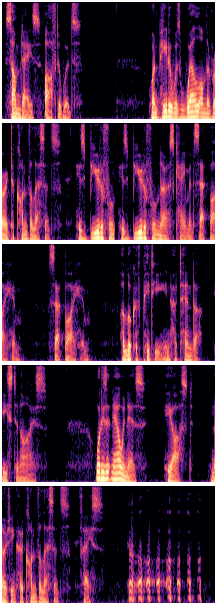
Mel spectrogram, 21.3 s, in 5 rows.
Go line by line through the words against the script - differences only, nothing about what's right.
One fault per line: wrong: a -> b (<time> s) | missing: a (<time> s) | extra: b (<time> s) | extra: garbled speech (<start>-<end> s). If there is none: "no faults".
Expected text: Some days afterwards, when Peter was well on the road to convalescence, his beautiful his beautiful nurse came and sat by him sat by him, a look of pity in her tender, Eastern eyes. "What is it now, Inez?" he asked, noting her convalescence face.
no faults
